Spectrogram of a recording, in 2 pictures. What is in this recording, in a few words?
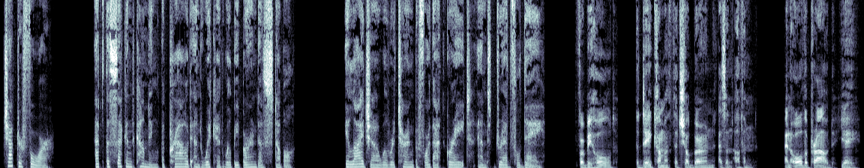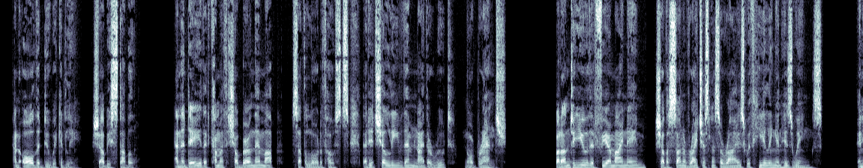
malachi male voice; malachi 04; the old testament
